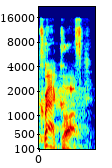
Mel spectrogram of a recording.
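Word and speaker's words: Kraków: It's pronounced Krakow. There are no cows here.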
